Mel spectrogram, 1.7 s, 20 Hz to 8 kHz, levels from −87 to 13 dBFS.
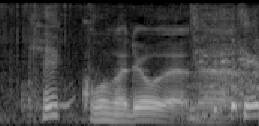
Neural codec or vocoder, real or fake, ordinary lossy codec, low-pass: none; real; none; 7.2 kHz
